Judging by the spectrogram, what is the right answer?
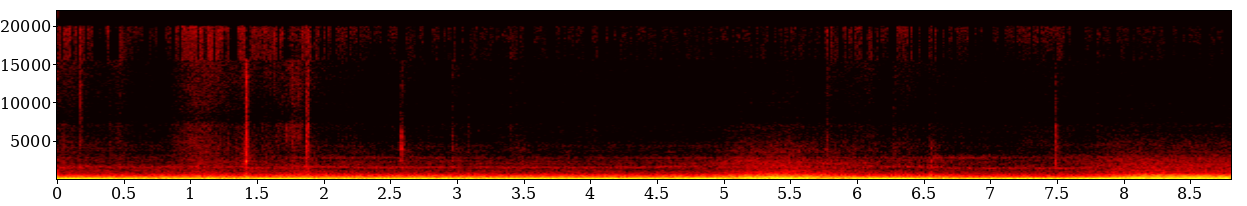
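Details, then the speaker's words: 1993 GMC Yukon SLE 350 throttle-body-injection V8 after a cold start following five to six months of sitting: a deep, even rumble settles into a steady idle with no stumbling or knocking; runs normally. "this is my 1993 gmc yukon sle 350 throttle body injection oh it started awesome"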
